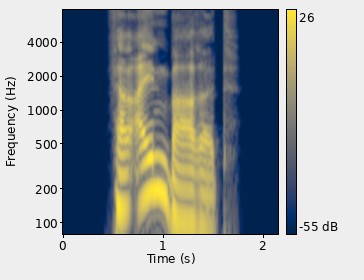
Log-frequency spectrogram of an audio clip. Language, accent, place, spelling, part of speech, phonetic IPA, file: German, Germany, Berlin, vereinbaret, verb, [fɛɐ̯ˈʔaɪ̯nbaːʁət], De-vereinbaret.ogg
- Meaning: second-person plural subjunctive I of vereinbaren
